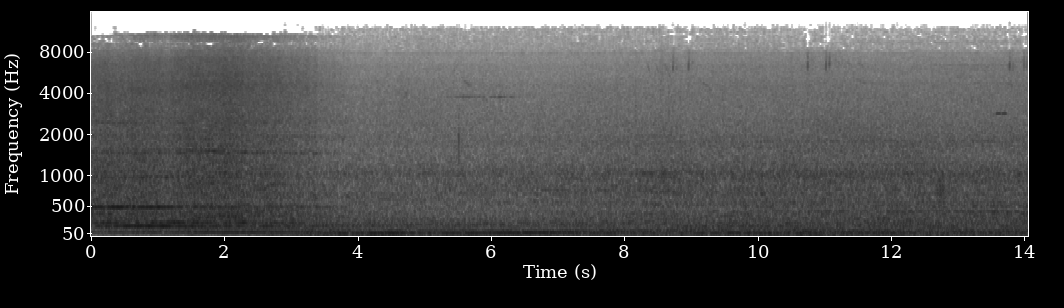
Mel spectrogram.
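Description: Diesel multiple unit passing at speed, its engine and transmission giving several steady tones over wheel and rail noise. About three seconds in this gives way abruptly to a steady low rumble as another diesel unit approaches from a distance.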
